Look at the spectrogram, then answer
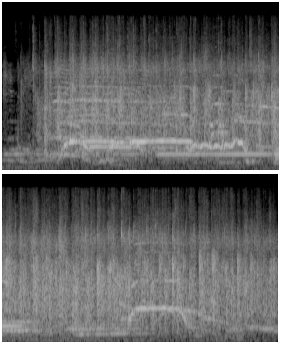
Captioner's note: audience cheers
